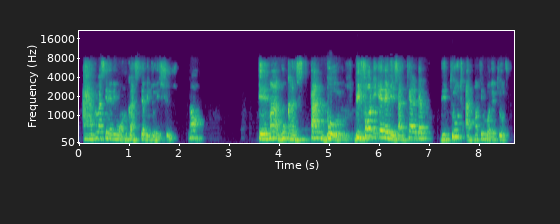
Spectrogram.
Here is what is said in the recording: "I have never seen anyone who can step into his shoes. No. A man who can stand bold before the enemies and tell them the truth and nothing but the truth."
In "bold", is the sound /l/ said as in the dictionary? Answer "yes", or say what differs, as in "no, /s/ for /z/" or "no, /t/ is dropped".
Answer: yes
